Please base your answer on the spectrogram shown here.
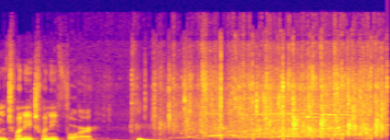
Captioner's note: applause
